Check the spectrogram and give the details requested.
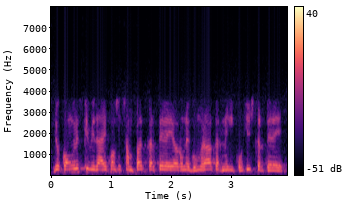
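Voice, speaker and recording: An Indian man reporting live by telephone as a news correspondent, analysing events in deliberate, halting phrases. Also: fairly high pitch, little pitch movement. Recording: narrow, tinny phone line.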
